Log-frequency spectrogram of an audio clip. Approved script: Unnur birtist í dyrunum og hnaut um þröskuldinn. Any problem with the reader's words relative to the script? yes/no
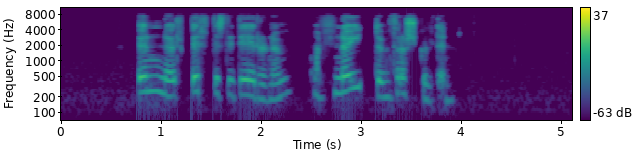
no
